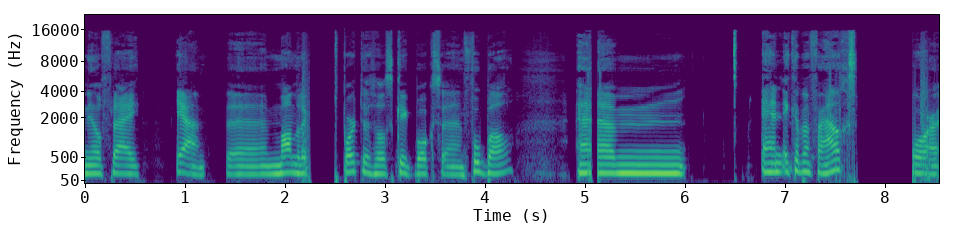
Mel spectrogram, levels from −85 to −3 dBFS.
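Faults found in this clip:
Intermittent contact, three dropouts. 2.17–2.51 s, after "vrij ja eh", before "zoals kickboksen en voetbal": about 256 ms open, crackle at both edges. 5.02–5.15 s: short 70 ms open. 7.45–8.52 s, after "en ik heb een": about 561 ms open, faint hiss underneath. Probably a loose cable or plug briefly breaking the signal path; worth reseating or swapping the lead.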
